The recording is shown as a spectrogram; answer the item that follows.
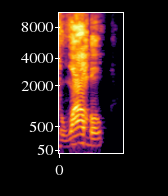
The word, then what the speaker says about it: Womble: And if you listen to the DA, Andrew Wobble, or Womble, whatever his name is, I know I can't talk or pronounce nothing, but I think it's Womble, W-O-M-B-L-E. If you listen to him, it don't matter if the car is stationary.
